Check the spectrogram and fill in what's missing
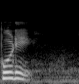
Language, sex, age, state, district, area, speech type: Marathi, female, 18-30, Maharashtra, Thane, urban, read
